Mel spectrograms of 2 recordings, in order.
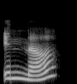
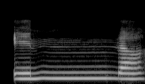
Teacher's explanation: we have to hold that nasal sound of the noon for two counts so rather than saying inna we're going to say in like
